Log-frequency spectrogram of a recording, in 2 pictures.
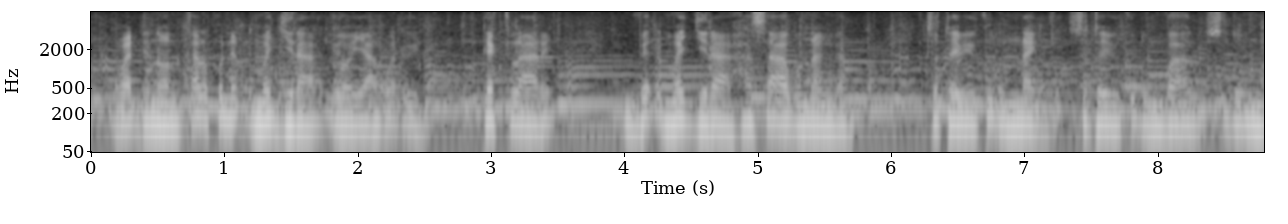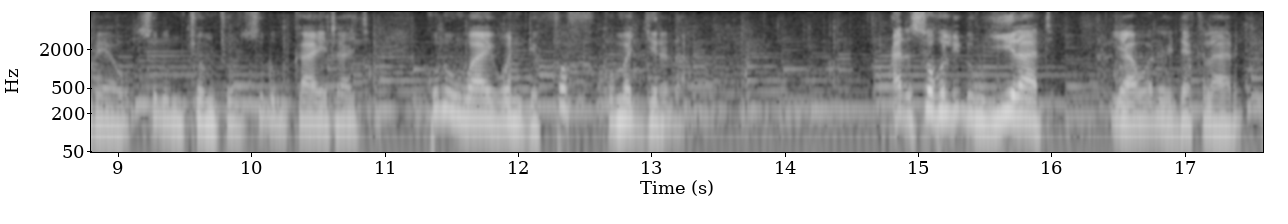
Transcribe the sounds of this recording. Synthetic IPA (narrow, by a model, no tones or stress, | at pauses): wadːɛnɔnkalkɔnɛɗːamad͡ʒːiɾajɔjawaɗɔj | d̥ɛklaɾɛ | bɛɗamad͡ʒːiɾahasaːbunaŋɡa̰m | sɔtawikuɗumnaɡːisɔtawikuɗumbaːlusɔɗumbɛ̰wɔ̰suɗumt͡ʃomt͡ʃulsɔɗumkajitaːd͡ʒi̥ | kuɗumwaːwiwondɛfɔfkɔmad͡ʒːiɾaɗa̰ | ʔaɗusokliɗumjiɾati̥ | jawaɗɔjdɛklaɾɛ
